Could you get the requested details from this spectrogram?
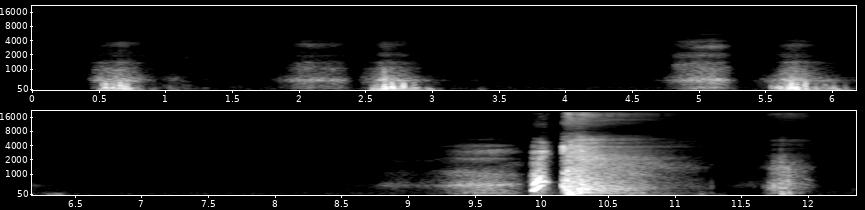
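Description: Several wet sniffs and sharp breaths, then a forceful sneeze and a final sniff, as with a head cold and runny nose.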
